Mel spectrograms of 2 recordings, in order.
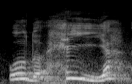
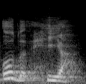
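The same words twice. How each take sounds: First: The y sound is held long and doubled. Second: The y sound is short and single. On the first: "dua-dua boleh syaddah ya" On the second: "takhfifkan ya"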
